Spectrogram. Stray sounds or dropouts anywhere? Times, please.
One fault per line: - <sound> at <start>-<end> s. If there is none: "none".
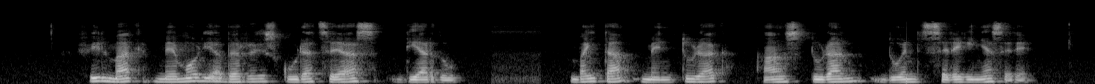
none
